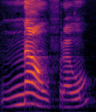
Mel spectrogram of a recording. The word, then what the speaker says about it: náufrago: siguiente con la siguiente serie de palabras puedo pronunciar náufrago con tilde esdrújula naufrago que es un verbo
